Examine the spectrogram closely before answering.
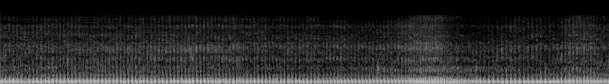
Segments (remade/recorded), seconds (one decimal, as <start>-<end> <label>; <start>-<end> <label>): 0.0-3.2 remade; 3.2-4.1 recorded; 4.1-6.1 remade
